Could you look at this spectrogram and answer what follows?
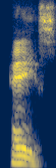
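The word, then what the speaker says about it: adze: 68 what is an ace the what is pronounced as Ace a d z e okay here you are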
